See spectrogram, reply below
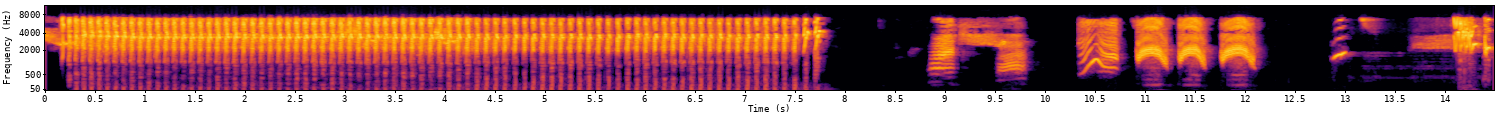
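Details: Javan myna singing at length with few pauses: a long harsh buzzy rattle of rapid pulses for about eight seconds, then short bursts of whistled, swooping and warbled notes separated by brief silences.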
